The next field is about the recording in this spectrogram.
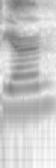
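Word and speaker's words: Sufjan: down I wrote down Stevens Illinois sufan Stevens sufan that's how you say it yeah cool um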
